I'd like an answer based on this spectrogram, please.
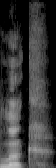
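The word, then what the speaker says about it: lewk: And it's pronounced it's pronounced look, but it's spelled L E W K.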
